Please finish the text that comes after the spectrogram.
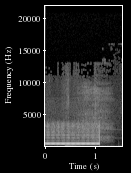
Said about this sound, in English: So I'm going to try to get him on the phone. Okay, let's see if he's home.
